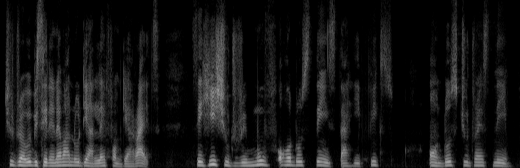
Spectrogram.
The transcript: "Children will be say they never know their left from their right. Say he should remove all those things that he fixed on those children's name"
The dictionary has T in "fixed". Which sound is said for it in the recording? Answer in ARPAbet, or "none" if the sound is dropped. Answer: none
